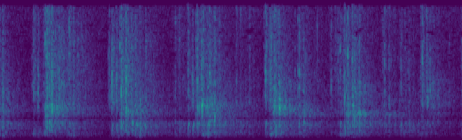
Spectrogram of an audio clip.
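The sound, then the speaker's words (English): A crowd claps together in a steady rhythm, roughly two claps per second, a moderately loud group sound with no voices on top. “I thought you are clapping.”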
